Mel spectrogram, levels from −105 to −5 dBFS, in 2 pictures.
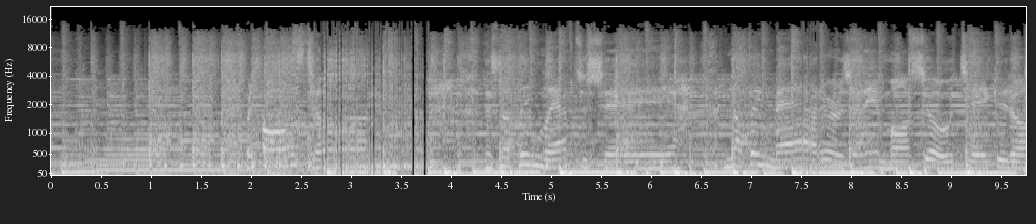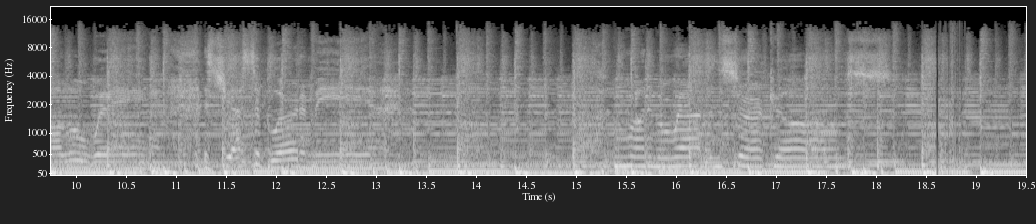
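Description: Processor overload crackle appears from 2.64 to 3.78 s, briefly at 7.51 to 7.68 s, and again at 18.60 to 18.89 s. Buffers of around 10 ms repeatedly miss their deadline and drop to silence, so dozens of hard-edged gaps in the first burst, and fewer later, produce gritty tearing.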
